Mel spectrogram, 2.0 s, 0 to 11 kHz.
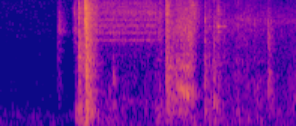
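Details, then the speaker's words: Van Hool T812 Alizee 2 bus pneumatic door, final test after rebuilding the Bosch 0 481 500 007 valve, closed by remote: sharp air release and door thump, then quiet with no hiss; the door previously hissed when open, now works without leaks. "I am pushing the button on the remote. It closes. The light goes off."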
